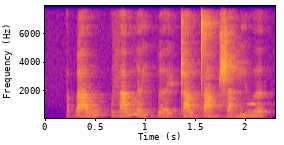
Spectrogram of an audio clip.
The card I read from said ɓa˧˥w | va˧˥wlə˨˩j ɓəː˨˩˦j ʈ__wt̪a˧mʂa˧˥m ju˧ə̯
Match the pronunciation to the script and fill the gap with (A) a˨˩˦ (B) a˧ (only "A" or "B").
B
